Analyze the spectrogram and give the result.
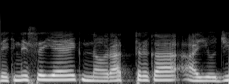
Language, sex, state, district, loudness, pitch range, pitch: Hindi, male, Chhattisgarh, Bastar, -13 LUFS, 175-200 Hz, 195 Hz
